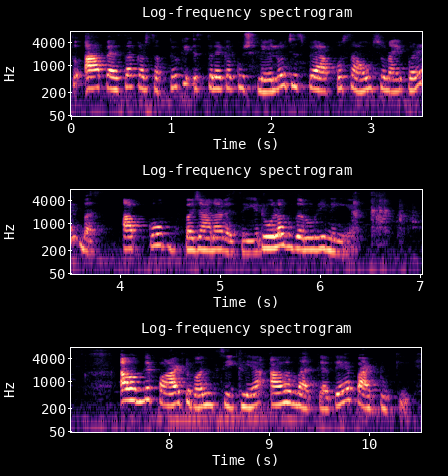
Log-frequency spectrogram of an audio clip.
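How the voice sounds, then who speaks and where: Woman, high voice, patient dholak teacher, counts beats aloud, echoey room with drumming. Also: moderate pace. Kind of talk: step-by-step music lesson.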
